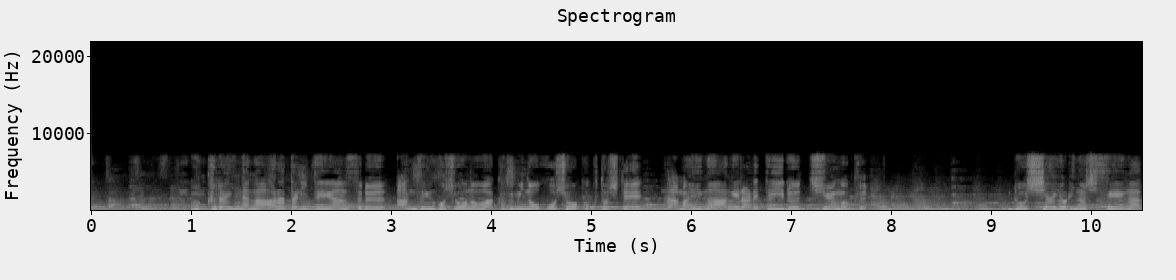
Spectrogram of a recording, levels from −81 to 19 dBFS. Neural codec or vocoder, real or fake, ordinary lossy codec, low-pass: none; real; Opus, 64 kbps; 7.2 kHz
